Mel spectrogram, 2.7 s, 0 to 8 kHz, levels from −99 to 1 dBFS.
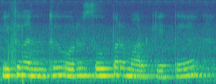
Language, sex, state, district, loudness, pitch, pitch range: Tamil, female, Tamil Nadu, Kanyakumari, -16 LUFS, 210 Hz, 200-220 Hz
